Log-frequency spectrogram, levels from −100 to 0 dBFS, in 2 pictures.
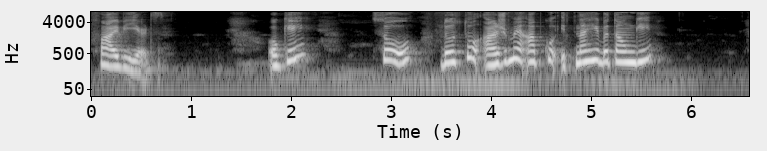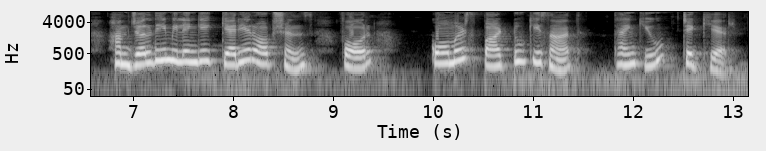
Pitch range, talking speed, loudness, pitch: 235-310 Hz, 125 wpm, -20 LUFS, 280 Hz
